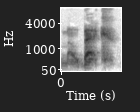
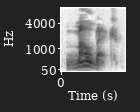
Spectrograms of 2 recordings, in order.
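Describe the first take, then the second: First: The stress is on the second syllable. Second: The stress is on the first syllable. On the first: This is the local South American pronunciation. "it's gone local. It's sort of settled in with an altogether more Latin feel" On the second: This is the traditional French pronunciation. "The emphasis sits on that first syllable"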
